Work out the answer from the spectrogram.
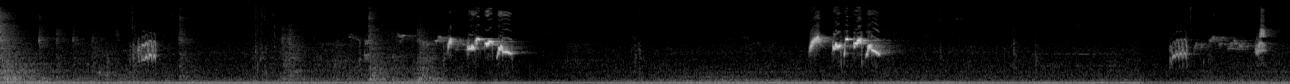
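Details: Pet red-whiskered bulbul singing 'ché' style: brief whistled phrases of quick, tumbling notes spaced several seconds apart, with a lone chirp between, against a low steady hum.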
